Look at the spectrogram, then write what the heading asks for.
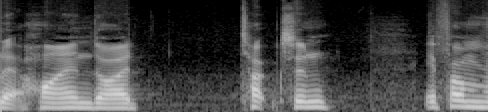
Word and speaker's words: Tucson: No, it's Tucson, not Tuscan. I've been calling it the wrong name.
